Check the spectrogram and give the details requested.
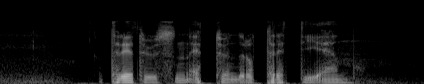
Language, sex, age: Norwegian, male, 56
